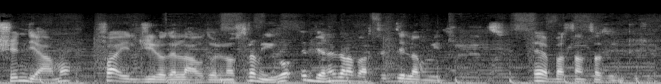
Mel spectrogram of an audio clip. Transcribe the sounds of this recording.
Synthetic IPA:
ʃːend̪jaːmo | fajild͡ʒiːɾod̪elːawt̪oilnɔst̪ɾoamiːkoevːjɛːnɪd̪alːapart̪ed̪elːaɡwiːd̪aɾaɡat̪sːji̥ | ɛabːast̪ant̪sasemplit͡ʃe

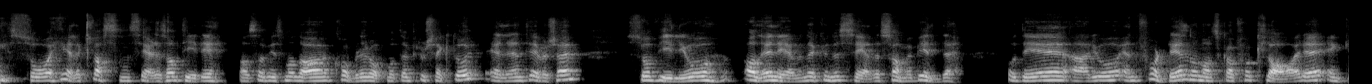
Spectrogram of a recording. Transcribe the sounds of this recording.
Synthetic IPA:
sɔɦeːləkʰlɑsən̩seːɖɛsɑmt̪ʰiːd̪ɪɑlsɔʋɪsmɑnd̪ɑːkʰɔbləɾɔpːmʊt̪ɛnpʰɾʊʂɛkt̪uɾɛlːəɾɛnt̪ʰeːʋɛʂæm | sɔʋɪljʊɑlːəɛleːʋənəkʰʉnːəseːd̪ɛsɑmːəbɪld̪ə | ɔd̪ɛæɾjʊɛnfɔɖeːlnɔɾmɑnskɑlfɔɾkʰlɑːɾəɛŋk

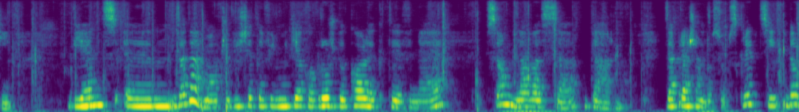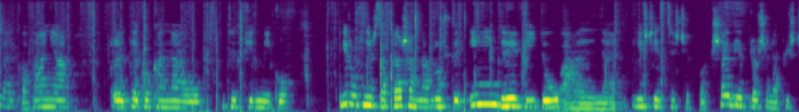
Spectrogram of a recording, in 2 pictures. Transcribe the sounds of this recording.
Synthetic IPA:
i | vʲjɛnt̪s | zad̪aɾmɔːt͡ʂɘvʲiɕt͡ɕɛt̪ɛfʲilmʲikʲijakɔvɾuʐbɘkɔlɛkt̪ɘvnɛ | sɔ̃w̃d̪lavaszad̪aɾmɔzapɾaʂamd̪ɔsupskɾɘp̚t̪sʲjid̪ɔlajkɔvaɲa | t̪ɛɡɔkanawut̪ɘxfʲilmʲikuf | iɾuvɲɛʐzapɾaʂamnavɾuʐbɘʔind̪ɘvʲid̪ualnɛjɛɕlʲijɛst̪ɛɕt͡ɕɛfpɔtʂɛbʲjɛpɾɔʂɛnapʲiʂt͡ɕ

